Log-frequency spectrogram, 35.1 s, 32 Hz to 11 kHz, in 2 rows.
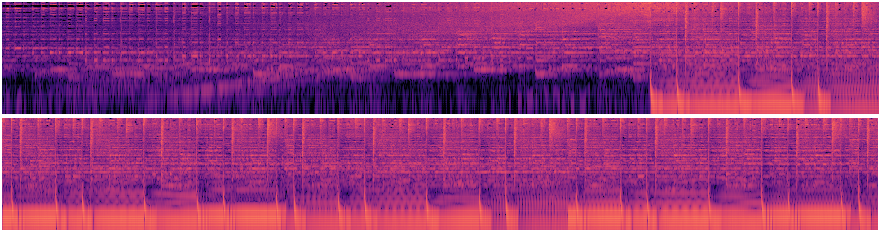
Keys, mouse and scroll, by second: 0.4 middle click, 1.1-2.3 drag, 2.3 middle click, 2.8-6.3 drag, 6.3-8.4 middle drag, 8.4 space, 9.2 f, 9.7-12.4 drag, 12.4 middle click, 12.8-17.8 drag, 17.8 middle click, 18.3-19.8 drag, 19.8-21.1 middle drag, 21.1 shift+c, 21.6 f, 22.6-24.8 ctrl+drag, 24.8 middle click, 25.4 click, 26.2 middle click, 27.0 f, 27.8-30.0 ctrl+drag, 30.0 middle click, 30.9 f, 31.6 middle click, 32.0-33.5 shift+drag, 33.5 f, 34.3 click.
